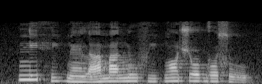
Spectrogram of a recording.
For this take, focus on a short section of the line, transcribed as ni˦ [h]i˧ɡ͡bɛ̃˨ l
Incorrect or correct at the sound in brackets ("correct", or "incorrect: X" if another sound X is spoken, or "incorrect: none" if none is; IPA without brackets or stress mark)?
correct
